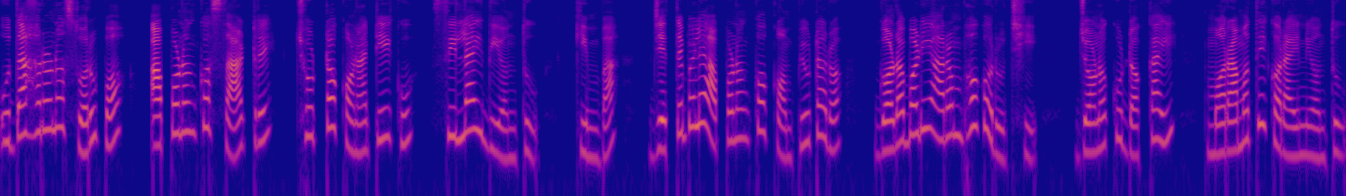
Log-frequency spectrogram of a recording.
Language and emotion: Odia, neutral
